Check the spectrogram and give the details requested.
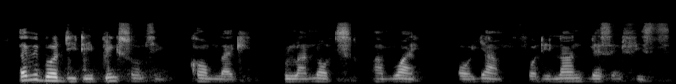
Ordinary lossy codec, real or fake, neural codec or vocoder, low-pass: AAC, 48 kbps; real; none; 7.2 kHz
